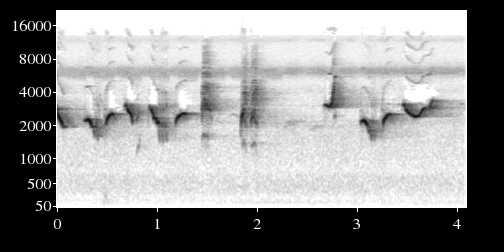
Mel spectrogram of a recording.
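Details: Chinese hwamei master song for teaching cage birds: a fast run of bouncing slurred whistles, a few harsh bursts, a short silence, then rising looping whistles that end in a sustained note.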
